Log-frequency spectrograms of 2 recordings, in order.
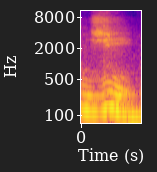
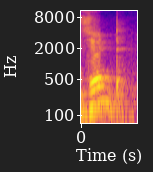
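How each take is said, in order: First: The letter is said as zee. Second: The letter is said as zed. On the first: "American ইংলিশে জি" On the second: "British ইংলিশে আমরা বলি জেড"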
